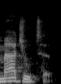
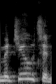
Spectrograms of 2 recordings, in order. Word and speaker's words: Magilton: think it's Oxford, and he pronounces Jim Magilton as Jim Magilton. And I grew up thinking that Jim Magilton was a different player to Jim Magilton because he'd said the name wrong on his commentary.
